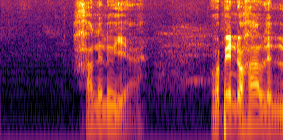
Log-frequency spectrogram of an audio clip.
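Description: A man speaks with emotion into a microphone, heard through loudspeakers.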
